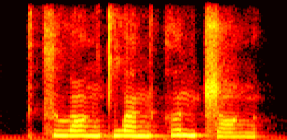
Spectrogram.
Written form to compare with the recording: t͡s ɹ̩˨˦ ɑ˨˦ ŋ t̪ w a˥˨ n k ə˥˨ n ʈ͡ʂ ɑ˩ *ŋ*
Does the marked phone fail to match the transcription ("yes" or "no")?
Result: no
